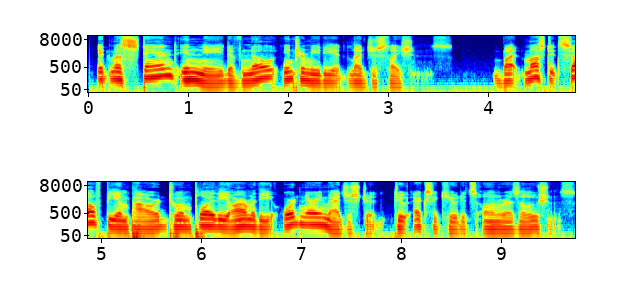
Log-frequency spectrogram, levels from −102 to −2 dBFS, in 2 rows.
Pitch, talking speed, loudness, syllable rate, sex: 130 Hz, 165 wpm, -19 LUFS, 5.7 syllables/s, male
